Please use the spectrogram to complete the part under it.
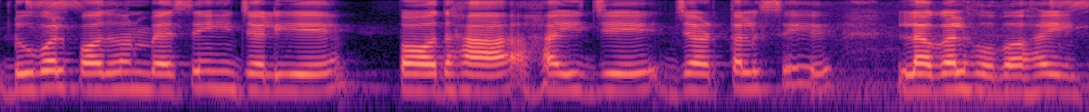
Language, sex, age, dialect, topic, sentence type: Magahi, female, 56-60, Western, agriculture, statement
